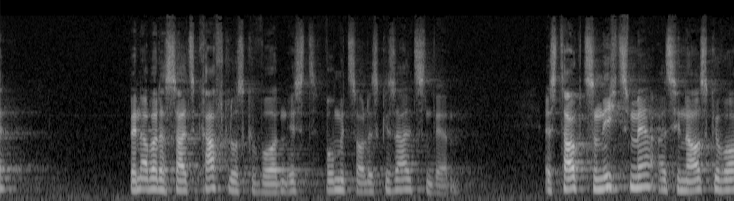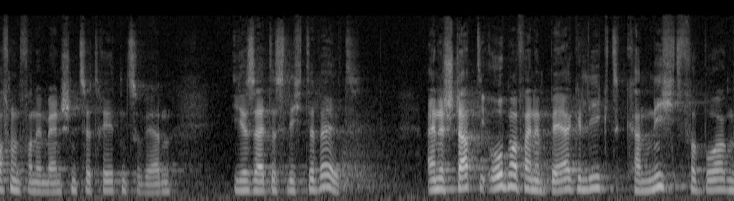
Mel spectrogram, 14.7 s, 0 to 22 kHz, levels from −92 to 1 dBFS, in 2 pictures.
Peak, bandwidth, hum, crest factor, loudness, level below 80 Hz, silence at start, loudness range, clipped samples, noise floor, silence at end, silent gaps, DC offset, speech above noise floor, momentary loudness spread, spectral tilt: -10 dBFS; 17 kHz; none; 26 dB; -33 LUFS; -68 dBFS; 0 s; 6 LU; under 0.1%; -63 dBFS; 0 s; none; under 0.1%; 30 dB; 12 LU; -3.5 dB/octave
